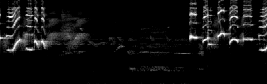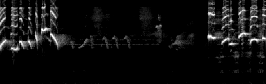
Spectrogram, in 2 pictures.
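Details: Oriental magpie-robin (kacer) singing loudly and openly in the morning in ngeplong style, used as a lure song to prompt idle birds to answer: bursts of rapid, loud, rich whistled notes sweeping up and down, separated by quieter stretches with faint distant chirps.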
